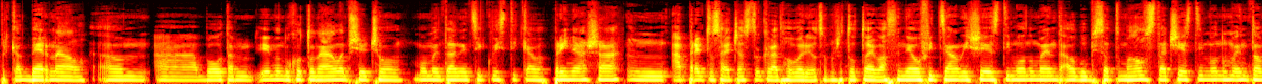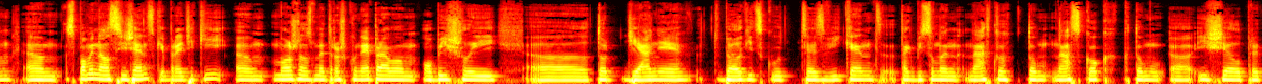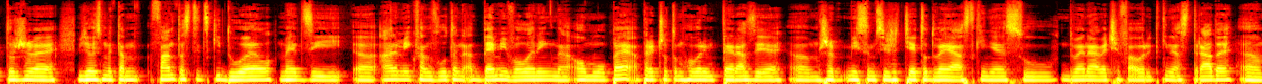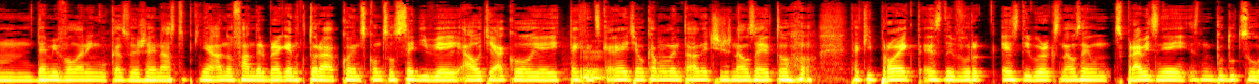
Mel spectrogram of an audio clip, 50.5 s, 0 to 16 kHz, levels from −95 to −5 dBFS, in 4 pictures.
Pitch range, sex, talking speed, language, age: 130-140 Hz, male, 170 wpm, Slovak, 20-39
